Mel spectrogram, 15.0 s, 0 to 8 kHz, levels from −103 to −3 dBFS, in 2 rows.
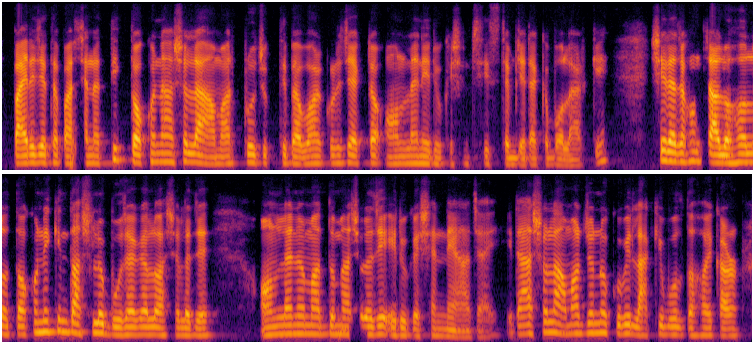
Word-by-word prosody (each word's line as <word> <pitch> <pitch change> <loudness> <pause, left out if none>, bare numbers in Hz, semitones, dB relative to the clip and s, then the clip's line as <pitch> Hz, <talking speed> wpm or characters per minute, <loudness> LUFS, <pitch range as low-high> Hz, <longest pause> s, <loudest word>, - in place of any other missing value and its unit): বাইরে 135 +2 +8
যেতে 140 0 +1
পারছে 125 +2 +1
না। 130 - +1
ঠিক 195 -1 -3
তখনই 155 +2 +3
আসলে 150 -1 +3 0.2
আমার 125 +1 -1
প্রযুক্তি 140 -1 -4
ব্যবহার 125 +2 +2
করে, 135 0 -5
যে - - +4
একটা 135 - -2 0.2
অনলাইন 130 +1 -2
এডুকেশন 115 0 -10
সিস্টেম 120 -2 -6
যেটাকে 110 0 -3
বলে 95 -2 -3
আরকি। 120 +10 -10 0.5
সেটা 175 -2 +7
যখন 165 +2 0
চালু 140 -1 +9
হল। 150 0 +3 0.2
তখনই 185 +7 0
কিন্তু 190 -2 -2
আসলে 175 -1 0
বোঝা 140 0 +2
গেল, 140 0 +1
আসলে 130 -1 -3
যে 125 - +3 0.6
অনলাইনের 155 +2 0
মাধ্যমে 150 0 -2
আসলে 145 - -2
যে 150 - +5
এডুকেশন 125 -1 -4
নেয়া 100 -3 -2
যায়। - - -10 0.2
এটা - - -4
আসলে 185 +3 0
আমার 160 +2 0
জন্য 170 +1 -1
খুবই 160 +1 -1
লাকি 130 +4 -4
বলতে 135 -2 -5
হয়। 130 -1 -3
কারণ 125 0 +2
140 Hz, 185 wpm, -23 LUFS, 125-155 Hz, 0.6 s, চালু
